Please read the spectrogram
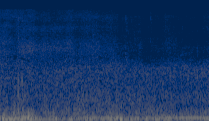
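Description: Steady low outdoor rumble: wind buffeting the phone microphone, over a faint hum of distant traffic.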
